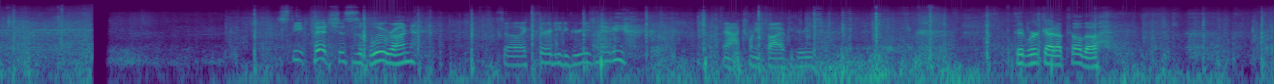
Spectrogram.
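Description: Skis slide and crunch over snow.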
